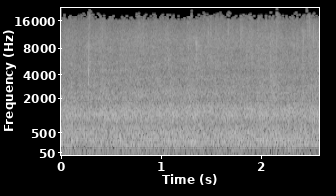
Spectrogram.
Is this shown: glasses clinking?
no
